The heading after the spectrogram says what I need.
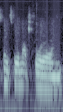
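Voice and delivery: ordinary talk, nothing marked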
